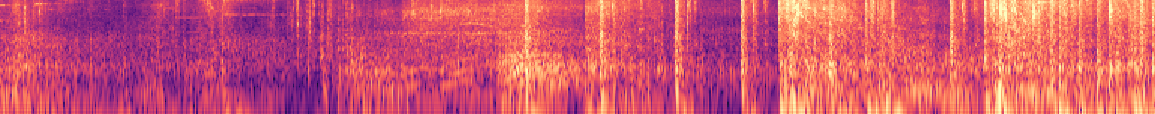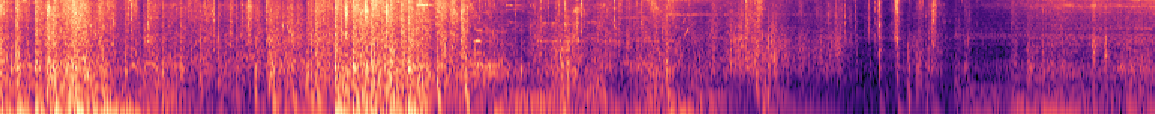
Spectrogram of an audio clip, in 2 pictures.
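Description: Footsteps run quickly over dirt and wooden boards.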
